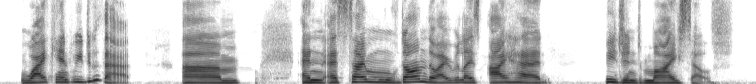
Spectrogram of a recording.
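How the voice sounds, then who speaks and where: In a very clean recording with a silent background, the speaker uses an Arabic accent, a bright, sharp tone, very even loudness and fairly even intonation at a fairly slow pace, with long, frequent pauses. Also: woman, medium pitch for a woman. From Sudan. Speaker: singer-songwriter and ethnomusicologist. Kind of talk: interview conversation.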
